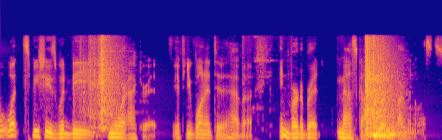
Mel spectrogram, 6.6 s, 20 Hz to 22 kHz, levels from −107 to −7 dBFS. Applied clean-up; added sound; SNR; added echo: classical method spectral subtraction.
